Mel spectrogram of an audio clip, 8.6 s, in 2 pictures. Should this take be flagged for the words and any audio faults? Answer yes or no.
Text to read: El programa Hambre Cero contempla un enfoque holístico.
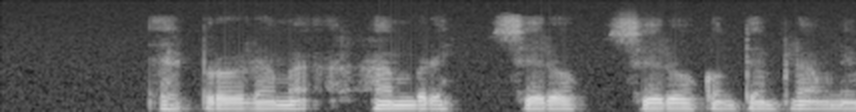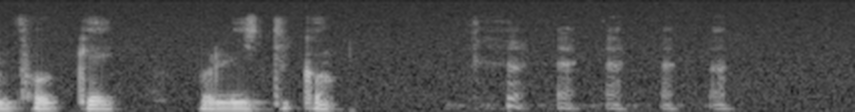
yes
